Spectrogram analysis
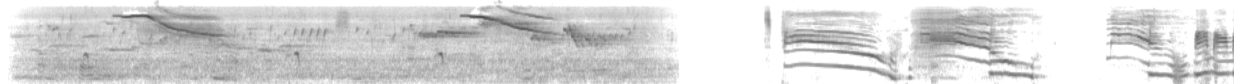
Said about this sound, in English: There's your meep meeps. It's a sandpiper.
